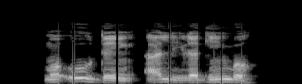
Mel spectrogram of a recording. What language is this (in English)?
Mundang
